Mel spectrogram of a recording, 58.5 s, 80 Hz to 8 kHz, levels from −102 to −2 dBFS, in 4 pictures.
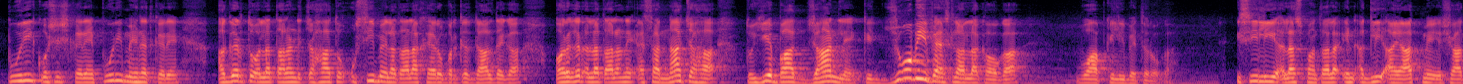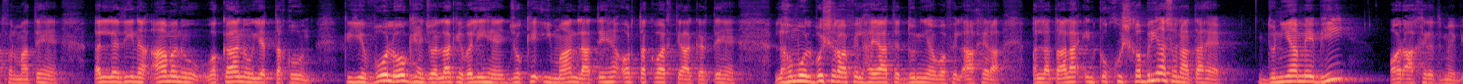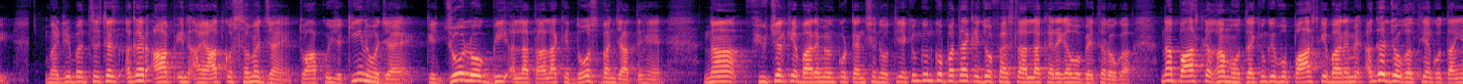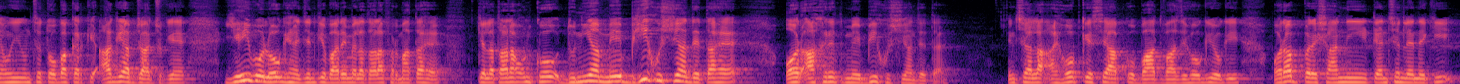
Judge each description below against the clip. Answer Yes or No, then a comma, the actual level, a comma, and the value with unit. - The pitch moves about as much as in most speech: Yes, average, 3.4 semitones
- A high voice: No, medium, 155 Hz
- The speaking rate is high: Yes, fast, 235 wpm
